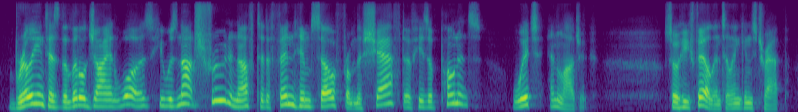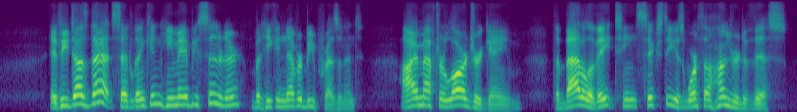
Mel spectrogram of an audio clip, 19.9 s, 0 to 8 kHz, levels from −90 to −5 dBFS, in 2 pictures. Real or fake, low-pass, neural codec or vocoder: fake; 7.2 kHz; codec, 16 kHz, about 1 kbps, DyCAST, with the encoder's durations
